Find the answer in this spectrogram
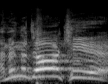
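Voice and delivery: shrill, very loud, high-pitched yelling outburst. Retelling a film argument scene where Al Pacino finally yells out: retelling Al Pacino's yell. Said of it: "Al Pacino yells out".

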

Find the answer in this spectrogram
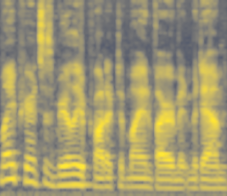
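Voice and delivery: ordinary delivery

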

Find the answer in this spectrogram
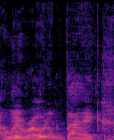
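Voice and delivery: usual speaking voice

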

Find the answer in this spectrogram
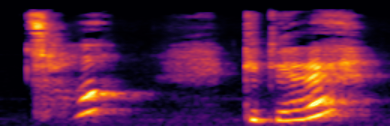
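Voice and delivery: sudden, high, startled, frightened exclamation. Mr. Windybank, as Holmes locks the door on him, exclaiming. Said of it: "Zvolal pan Windybank, zbledl".

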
